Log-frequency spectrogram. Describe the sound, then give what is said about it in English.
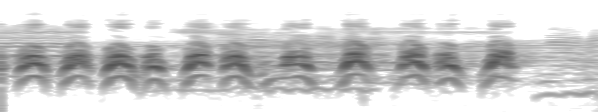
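A three-legged dog barks rapidly, about ten sharp yapping barks in a quick steady rhythm, fairly loud, with no other voices, as it hops into action to stop lambs in a street. “The three-legged dog, sensing a paying job, hops, bounces and limps into action.”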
